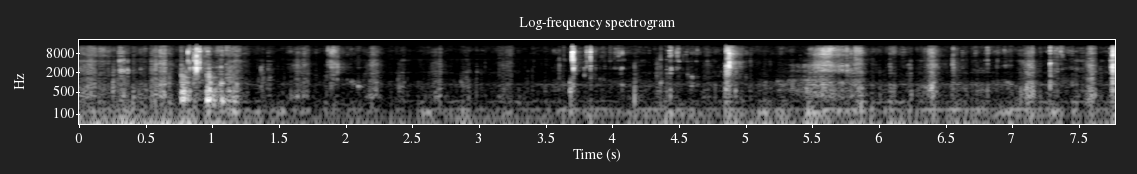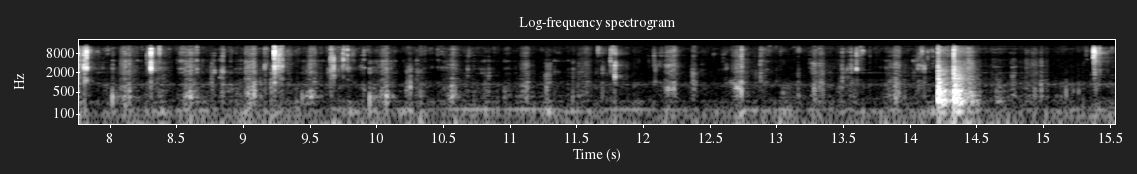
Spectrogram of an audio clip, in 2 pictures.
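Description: Close-miked chewing of food, with many small crunches and mouth clicks, and a short louder burst about a second before the end.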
